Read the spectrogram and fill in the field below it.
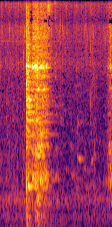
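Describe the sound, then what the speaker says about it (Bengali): Pre-fried fish drops into a pan of simmering curry with a sudden splash and sizzle, followed by a faint metallic clink of utensils and quiet bubbling. "এবার ভেজে রাখা মাছগুলো দিয়ে দিই।"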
